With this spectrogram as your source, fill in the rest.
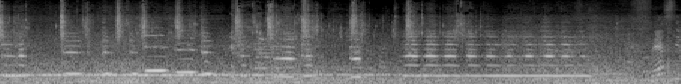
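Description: A pan flute plays a steady, wavering melody close by.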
